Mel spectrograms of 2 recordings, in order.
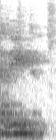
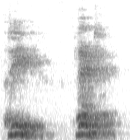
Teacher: because long close vowel change into short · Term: long sound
